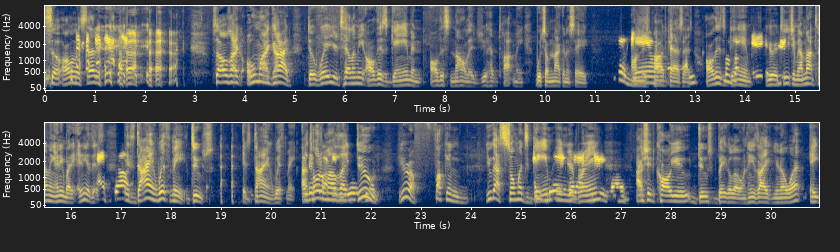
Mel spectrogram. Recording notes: Doing this interview over the phone. While he is at the bar!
